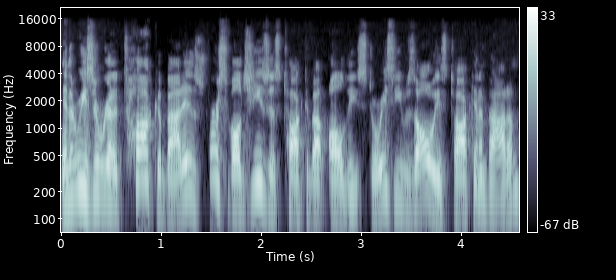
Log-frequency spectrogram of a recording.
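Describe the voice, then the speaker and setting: The man's voice is high-pitched and animated, with very wide pitch swings. The sound is dry and close, with no echo. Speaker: pastor. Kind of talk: sermon. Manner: fast.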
